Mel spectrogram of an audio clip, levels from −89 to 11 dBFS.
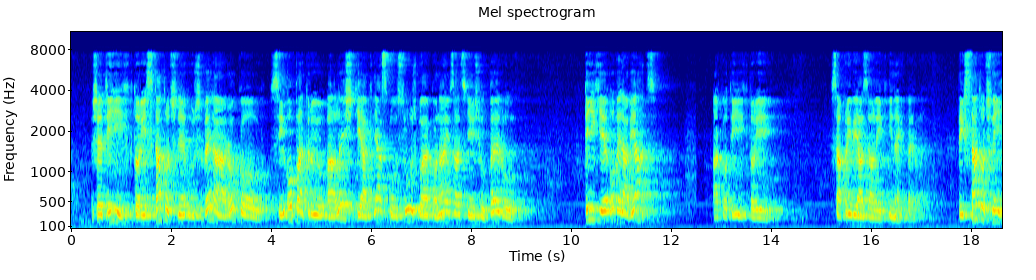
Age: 50-69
